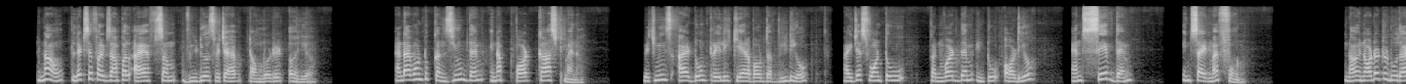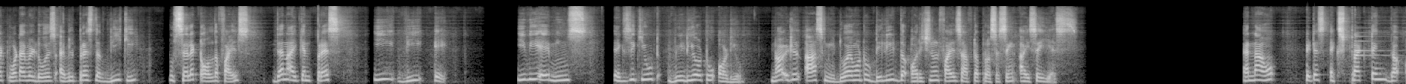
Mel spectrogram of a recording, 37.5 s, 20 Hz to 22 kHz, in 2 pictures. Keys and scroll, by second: 1.4-1.9 typing, 1.9 Down, 2.5 Right, 3.6 Down, 3.6 typing, 4.4 Down, 5.1 Down, 6.3 Down, 9.0-9.8 typing, 10.2 Up, 17.4 super+Print, 23.4-25.0 typing, 32.6 Down, 33.3 Return.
